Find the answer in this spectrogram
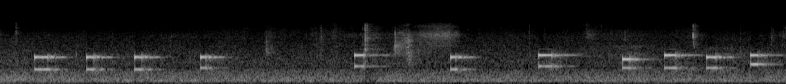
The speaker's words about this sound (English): Welcome to the meeting. Please enter a meeting ID and press pound.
